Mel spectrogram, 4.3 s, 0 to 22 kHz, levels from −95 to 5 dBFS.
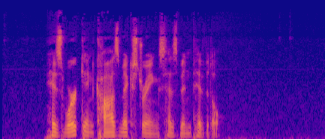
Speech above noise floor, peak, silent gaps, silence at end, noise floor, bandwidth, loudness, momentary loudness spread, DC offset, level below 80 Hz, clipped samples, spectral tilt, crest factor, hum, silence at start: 40 dB; -8 dBFS; none; 1.45 s; -69 dBFS; 16.5 kHz; -28 LUFS; 12 LU; under 0.1%; -54 dBFS; under 0.1%; -3 dB/octave; 24 dB; none; 0.6 s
